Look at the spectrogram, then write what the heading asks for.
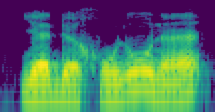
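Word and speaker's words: يدخلون: Jadi hati-hati, cara bacanya bukan yadkhuluna. Jadi suaranya seperti diputus, tidak. Tapi suaranya mengalir dan dipantulkan secara ringan.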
